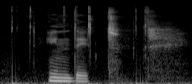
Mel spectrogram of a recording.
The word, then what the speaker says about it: indict: The letter C is silent in the following words. Listen and repeat after the speaker. Indict.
